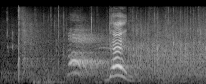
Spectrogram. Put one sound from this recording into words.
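A young woman shouts loudly in triumph.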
